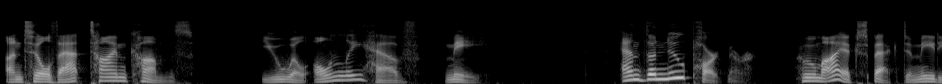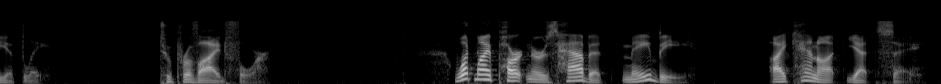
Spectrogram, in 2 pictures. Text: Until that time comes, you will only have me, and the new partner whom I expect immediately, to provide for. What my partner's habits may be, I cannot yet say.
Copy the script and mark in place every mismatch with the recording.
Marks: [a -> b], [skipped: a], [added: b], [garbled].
Until that time comes, you will only have me, and the new partner whom I expect immediately, to provide for. What my partner's [habits -> habit] may be, I cannot yet say.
